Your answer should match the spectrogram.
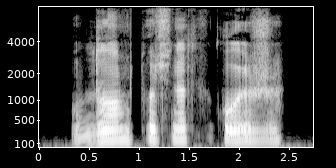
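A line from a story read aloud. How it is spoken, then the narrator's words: Sad grumble. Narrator (Russian): грустно пробурчал бедолага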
